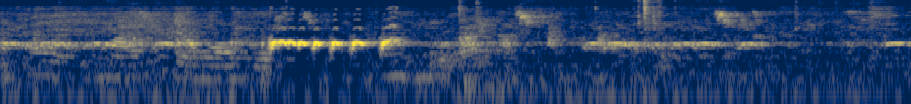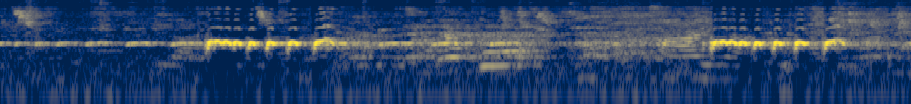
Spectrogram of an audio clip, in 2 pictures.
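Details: Zebra dove with banyumili song, meant to lure other birds into singing: three separated bursts of rapid, rhythmic cooing notes, quieter stretches and a steady hum between them.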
